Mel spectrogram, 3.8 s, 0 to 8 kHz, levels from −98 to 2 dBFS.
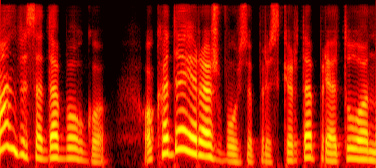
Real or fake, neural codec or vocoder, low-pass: fake; codec, 16 kHz, about 1 kbps, DyCAST, with the encoder's durations; 7.2 kHz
